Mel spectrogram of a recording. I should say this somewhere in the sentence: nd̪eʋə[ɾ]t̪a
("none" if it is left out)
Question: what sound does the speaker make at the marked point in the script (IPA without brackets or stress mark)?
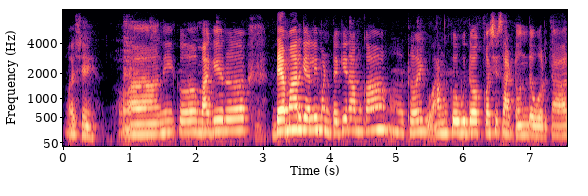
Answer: ɾ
